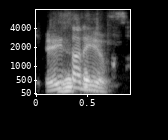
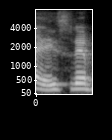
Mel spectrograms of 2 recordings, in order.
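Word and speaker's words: href: আর এফ hyper reference আমরা কখনো এইচ রেপ বা রেপ এরকম কোন মানে প্রনান্সিয়েশন করবো না বা বলবো না উচ্চারণ করবো না আমরা কি করবো আমরা এখানে বলব এইচ আর এফ এইচ আরই এফ অথবা হাইপার রেফারেন্স মনে থাকবে এরকম করে বলবো কখনো রেফ বলবেন না বা এইচএফ এরকম বলবেন না হাইপার রেফারেন্স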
